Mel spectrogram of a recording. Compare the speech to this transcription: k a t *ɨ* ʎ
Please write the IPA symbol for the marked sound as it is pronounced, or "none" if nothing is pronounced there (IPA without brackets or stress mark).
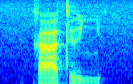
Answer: ɨ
